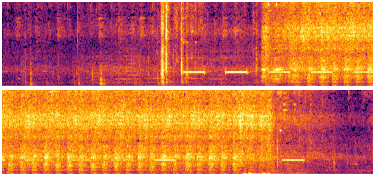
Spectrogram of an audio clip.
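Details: Manual car in neutral, stalling traced to the fuel pump: key clicks, starter cranks and engine catches, running with an even pulsing beat and a brief blip of revs.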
